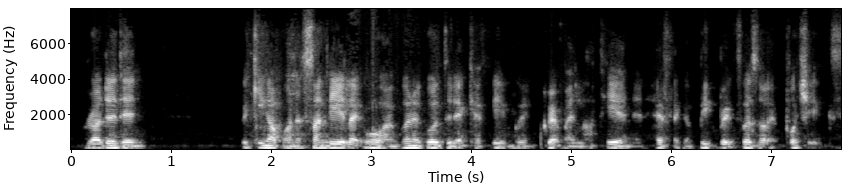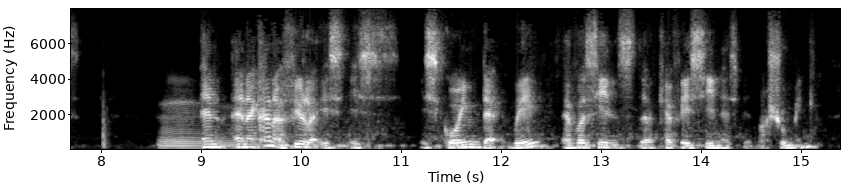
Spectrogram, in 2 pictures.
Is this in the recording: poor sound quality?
yes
